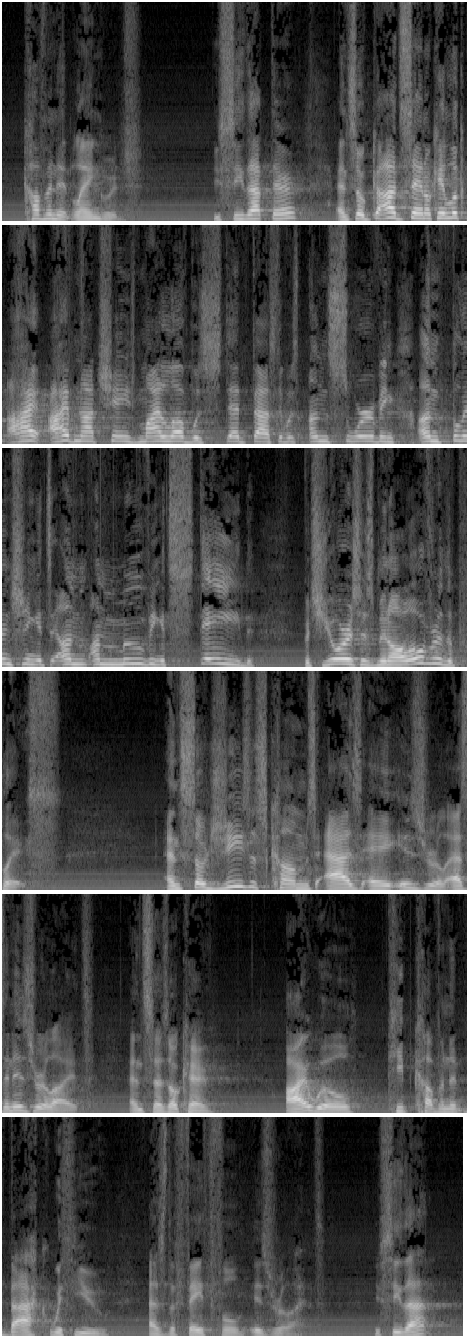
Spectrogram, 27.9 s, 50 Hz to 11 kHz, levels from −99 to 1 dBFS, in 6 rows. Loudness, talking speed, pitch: -26 LUFS, 140 wpm, 180 Hz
